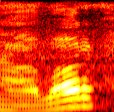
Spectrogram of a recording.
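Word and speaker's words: hour: बी, जिन शब्दों में H silent रहता है उनसे पहले एन का प्रयोग होता है। जैसे एन आवर, an honest man, N honourable man, N hair.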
